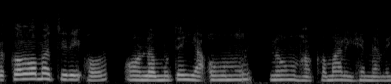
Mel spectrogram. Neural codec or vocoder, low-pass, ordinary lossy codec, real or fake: codec, 16 kHz in and 24 kHz out, 0.4 kbps, LongCat-Audio-Codec, fine tuned four codebook decoder; 10.8 kHz; Opus, 16 kbps; fake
